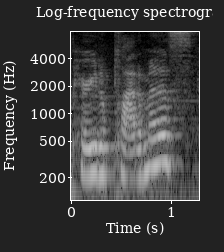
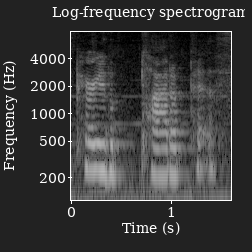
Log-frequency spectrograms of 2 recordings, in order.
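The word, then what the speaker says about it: Perry the Platypus: It's Periodoplatypus, not Periodoplatymus. Okay.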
